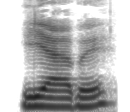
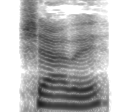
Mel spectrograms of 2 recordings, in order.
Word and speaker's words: llave: For example, Llave, calle, apellido, pollo, lluvia. in most of Argentina, Uruguay, and Paraguay, both Y and the double L are pronounced sh. Llave, calle, apellido, pollo, lluvia, playa.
